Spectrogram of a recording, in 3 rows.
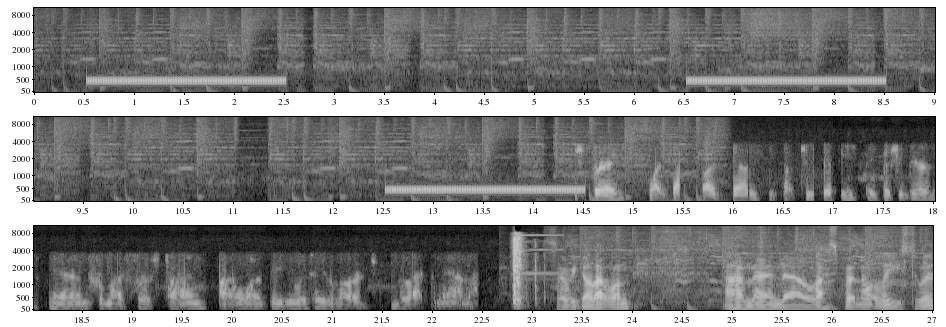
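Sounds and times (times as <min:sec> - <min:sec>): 
telephone voicemail tones: 0:00.5 - 0:02.6, 0:06.5 - 0:08.6, 0:12.5 - 0:14.6
speech: 0:14.7 - 0:22.5, 0:23.2 - 0:27.0.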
